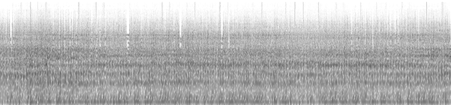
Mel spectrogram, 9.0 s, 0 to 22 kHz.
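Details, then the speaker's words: BSA A65 twin after engine rebuild, idling during strobe ignition-timing check: steady, even regular beat with no knocks, rattles or misses; no leaks or smoke, sounds healthy and probably correctly timed. "all sounds fairly happy with life to me"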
